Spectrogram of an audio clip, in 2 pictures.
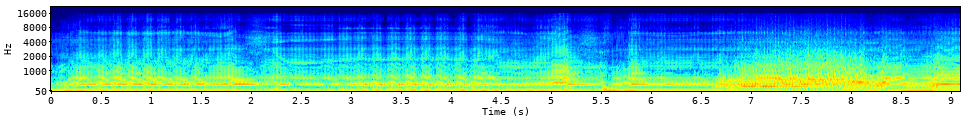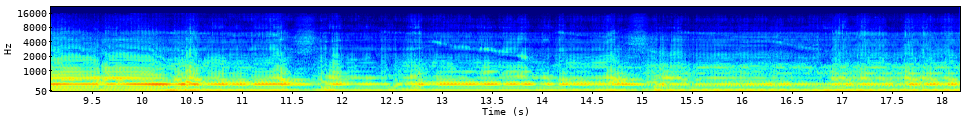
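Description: Didgeridoo playing an unbroken low drone, rich in overtones that shift in colour, with a brighter swell in the overtones around seven seconds in.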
